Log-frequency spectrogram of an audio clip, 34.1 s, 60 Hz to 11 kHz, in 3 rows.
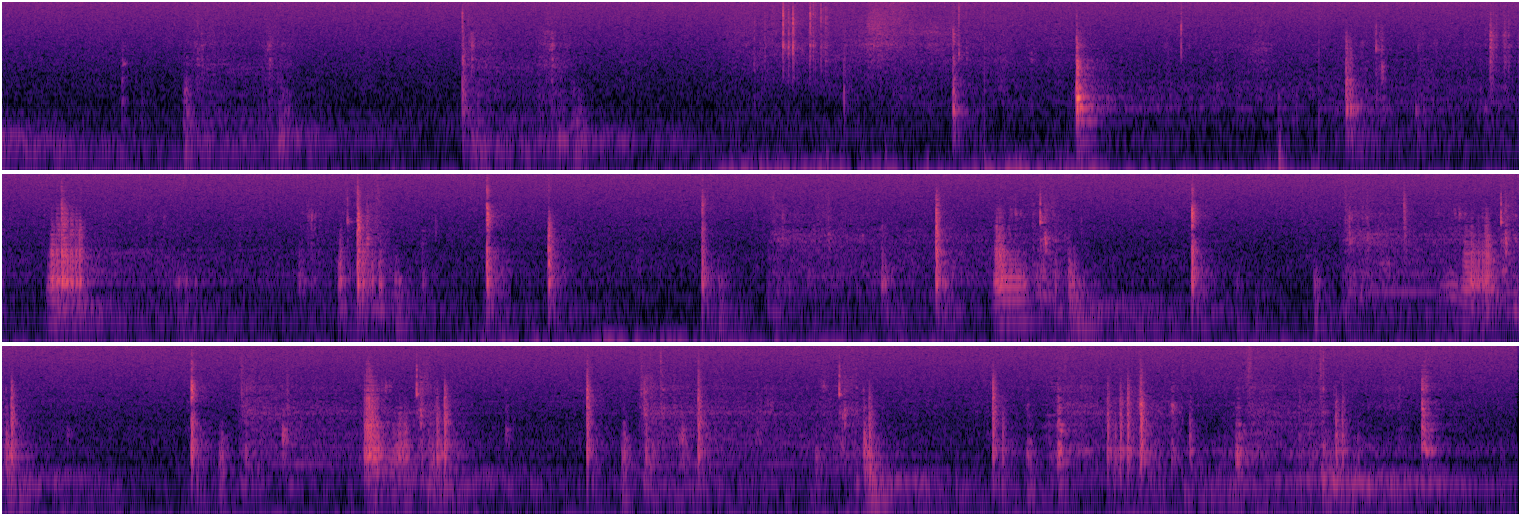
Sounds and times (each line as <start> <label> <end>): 5.6 Upright Piano Creaks 8.4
